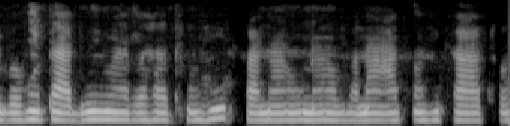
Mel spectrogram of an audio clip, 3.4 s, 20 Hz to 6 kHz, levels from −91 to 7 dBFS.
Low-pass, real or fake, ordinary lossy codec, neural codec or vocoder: 5.4 kHz; fake; AAC, 48 kbps; vocoder, 22.05 kHz, 80 mel bands, WaveNeXt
